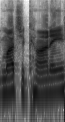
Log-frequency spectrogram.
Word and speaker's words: Machikane: It's pronounced like Machikane.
